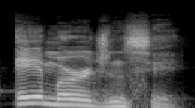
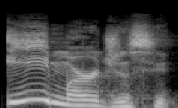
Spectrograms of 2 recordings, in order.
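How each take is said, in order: First: Emergency starting with an "eh" sound; mispronounced first vowel. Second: Emergency starting with a short "ih" sound; correct first vowel. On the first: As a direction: say emergency wrongly as eh-MER-gen-cy. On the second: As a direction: say Emergency as ih-MER-gen-cy. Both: Shown as a demonstration. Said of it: "não é emergency".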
